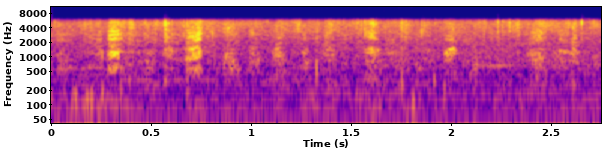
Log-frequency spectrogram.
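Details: A one-year-old male Labrador Retriever awaiting a new home pants in quick, breathy bursts, roughly two or three per second, soft and close. Faint room noise sits underneath.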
